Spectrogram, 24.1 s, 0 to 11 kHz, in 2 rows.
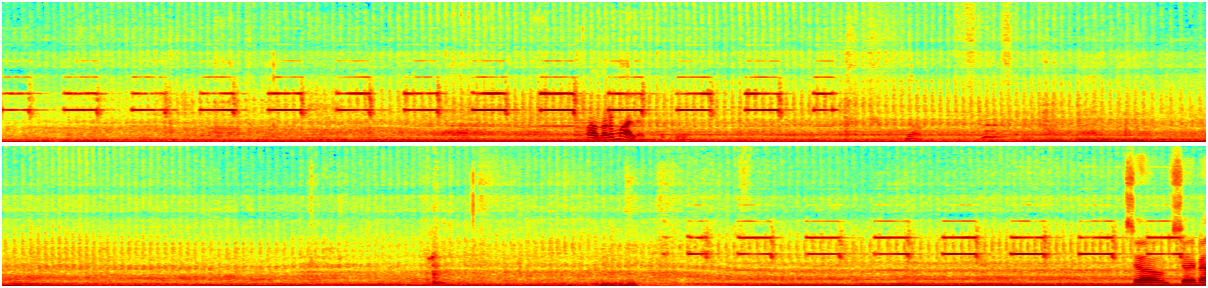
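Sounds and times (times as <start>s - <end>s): reversing alarm beeping: 0.0s - 9.1s, 18.6s - 24.0s
truck engine running: 0.0s - 24.0s.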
